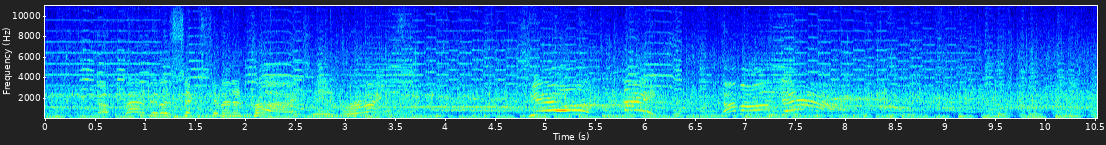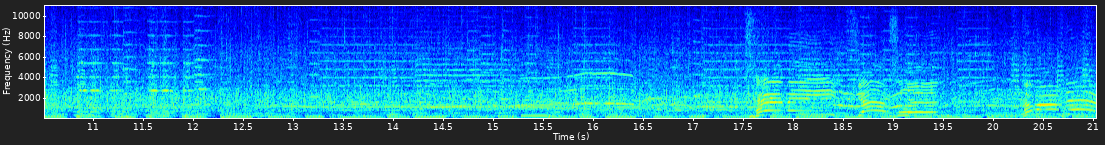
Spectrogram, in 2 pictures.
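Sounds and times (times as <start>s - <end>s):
studio audience clapping and cheering: 0.0s - 21.0s
upbeat game show music: 0.0s - 21.0s.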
